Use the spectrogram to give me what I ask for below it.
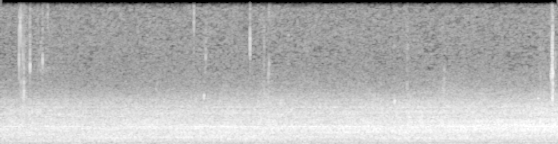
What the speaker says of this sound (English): Long takeoff roll as well.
